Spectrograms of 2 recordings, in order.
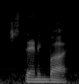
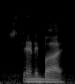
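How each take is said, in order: The two takes are said the same way.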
